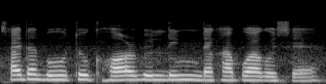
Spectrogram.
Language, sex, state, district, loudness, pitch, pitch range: Assamese, female, Assam, Sonitpur, -15 LUFS, 205 Hz, 190-210 Hz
